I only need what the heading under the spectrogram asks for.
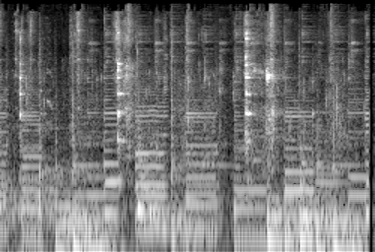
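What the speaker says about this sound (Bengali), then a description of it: "এই যে আমি কড়াইটা উঠিয়ে দিয়েছি।" A metal kadai is set on a stove with ringing metallic clanks and clinks, a few distinct bangs in irregular bursts, close by and with no voices.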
